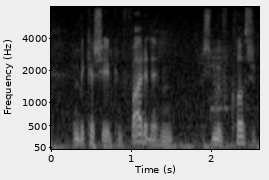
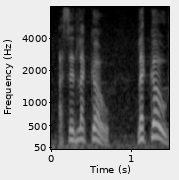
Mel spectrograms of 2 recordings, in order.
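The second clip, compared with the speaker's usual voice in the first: high, loud demand, building louder; angry demand; 12 semitones higher, 9 dB louder than usual. A narrator's reading. Woman to Lenny gripping her hair, shouting angrily. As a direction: cry out to be released.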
